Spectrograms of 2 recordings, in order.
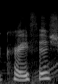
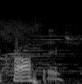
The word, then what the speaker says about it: crawfish: I thought they were pronounced like clayfish. It's either crayfish or crawfish. It's crawfish, I think. It depends on where you're from.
